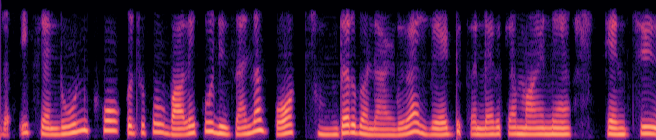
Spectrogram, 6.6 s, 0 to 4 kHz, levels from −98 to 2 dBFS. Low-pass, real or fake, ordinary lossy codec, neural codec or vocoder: 3.6 kHz; fake; none; codec, 16 kHz, 1 kbps, FunCodec, trained on Chinese and English, 50 frames a second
